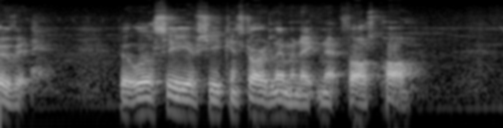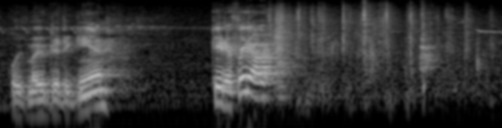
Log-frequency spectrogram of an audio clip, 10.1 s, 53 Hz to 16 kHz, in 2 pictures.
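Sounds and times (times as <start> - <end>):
dog claws clicking on wood floor: 7.7 - 10.0.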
